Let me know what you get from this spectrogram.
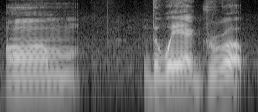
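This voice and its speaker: A young man from Jamaica talking as a podcast guest, relaxed and rambling with many fillers and restarts. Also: a little high, measured pace, smooth. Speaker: guest, Olympic sprinter. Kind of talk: casual interview talk. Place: indoor podcast setting.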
